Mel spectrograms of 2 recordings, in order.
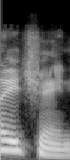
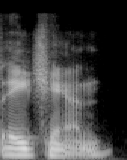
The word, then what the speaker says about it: Achane: It's not Achane. He said that his name is pronounced Achane, which good for him for telling people.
